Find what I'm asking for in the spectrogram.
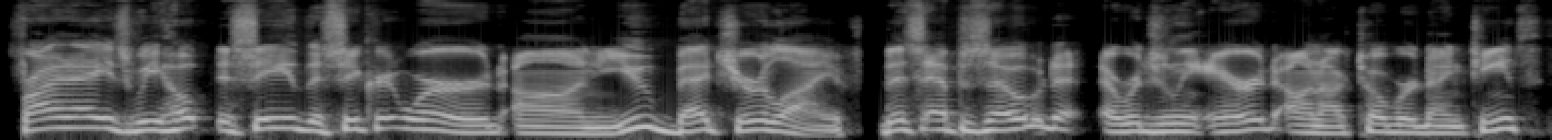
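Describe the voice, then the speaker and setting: A man's voice: on the high side, animated, normal speed, few pauses, a bit bright, dry recording. A man hosting a podcast, reading a scripted introduction to the show. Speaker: podcast host.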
